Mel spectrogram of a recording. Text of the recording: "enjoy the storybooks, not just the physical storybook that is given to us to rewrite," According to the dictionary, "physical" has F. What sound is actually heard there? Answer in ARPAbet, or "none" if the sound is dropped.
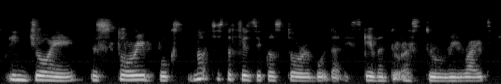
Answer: F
